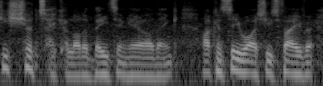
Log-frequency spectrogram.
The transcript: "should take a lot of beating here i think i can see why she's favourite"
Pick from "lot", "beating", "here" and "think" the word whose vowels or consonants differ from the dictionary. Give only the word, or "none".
none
